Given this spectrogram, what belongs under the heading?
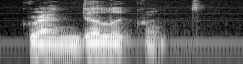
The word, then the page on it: grandiloquent: American English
